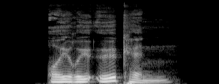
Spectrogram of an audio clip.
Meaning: inflection of euryök: 1. strong genitive masculine/neuter singular 2. weak/mixed genitive/dative all-gender singular 3. strong/weak/mixed accusative masculine singular 4. strong dative plural
- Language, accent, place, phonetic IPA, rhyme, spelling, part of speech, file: German, Germany, Berlin, [ɔɪ̯ʁyˈʔøːkn̩], -øːkn̩, euryöken, adjective, De-euryöken.ogg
